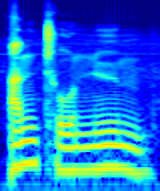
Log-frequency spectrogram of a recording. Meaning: antonym (word which has the opposite meaning as another word)
- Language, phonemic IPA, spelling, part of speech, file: German, /antoˈnyːm/, Antonym, noun, De-Antonym.ogg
